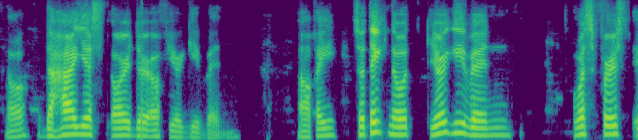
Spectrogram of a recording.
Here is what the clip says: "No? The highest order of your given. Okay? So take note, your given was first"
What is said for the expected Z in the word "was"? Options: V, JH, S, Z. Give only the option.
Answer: S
